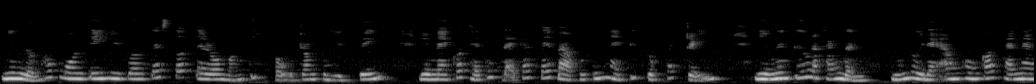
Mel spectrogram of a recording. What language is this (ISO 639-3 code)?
vie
